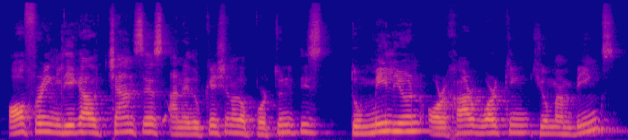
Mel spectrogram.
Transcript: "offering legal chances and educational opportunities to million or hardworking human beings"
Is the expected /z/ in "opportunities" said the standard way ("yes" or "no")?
no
